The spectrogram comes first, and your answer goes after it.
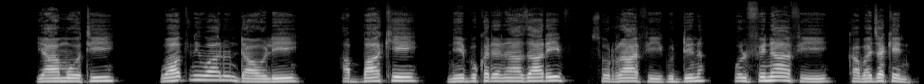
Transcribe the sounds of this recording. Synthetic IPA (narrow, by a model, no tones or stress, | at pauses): jaːmoːt̪iː | waːkʼnɪwaːnhʊnd̪aːwɔliː | ɐbːaːkeː | neːbʊkɐd̪ɐnaːzaːɾiːf | sʊrːaːfɪɡʊd̪ːɪnɐ | ɔlfɪnaːfɪkɐbɐd͡ʒɐkɛnː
